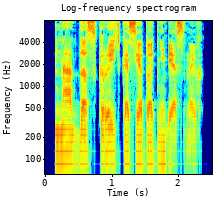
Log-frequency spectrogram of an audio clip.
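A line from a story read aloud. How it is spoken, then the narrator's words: Calm old man. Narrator (Russian): спокойно ответил старик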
